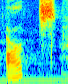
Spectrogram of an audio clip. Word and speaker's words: Arrtx: by this brand called arts i hope i'm pronouncing it okay i think it's meant to sound like art which is super cool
